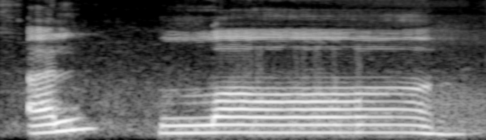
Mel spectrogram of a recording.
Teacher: الف کو نہیں موٹا کر دیتے، اس لام کو پر کرتے ہیں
